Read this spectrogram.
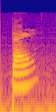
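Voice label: "bang" second tone, Mandarin Chinese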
